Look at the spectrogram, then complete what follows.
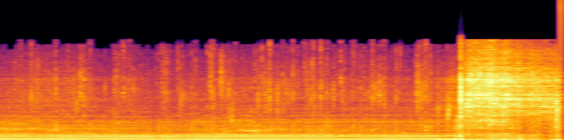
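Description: Live rock band holding a final chord, electric guitars and bass sustaining together. About three and a half seconds in, a crash of drums and cymbals cuts the chord off, ending the song.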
